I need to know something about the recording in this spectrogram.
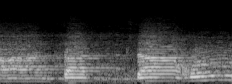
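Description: A man's voice chanting a melodic recitation into a microphone, in long held notes that slide slowly in pitch, with two short breaks about half a second and a second and a half in.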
